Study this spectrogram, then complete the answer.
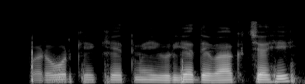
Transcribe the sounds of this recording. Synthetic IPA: pəɾoːɽkekʰeːt̪mẽjuːɽijad̪eːʋaːɡt͡ʃaɦi

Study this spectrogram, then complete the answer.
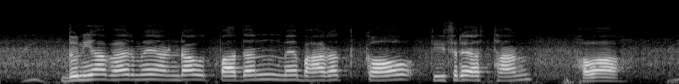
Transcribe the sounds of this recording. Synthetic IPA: d̪ʊnijabʱəɾmẽɐ̃ɳɖaʊt̪̚paːd̪ənmẽbʱaːɾət̪kat̪iːsɾeəst̪ʰaːn | həʋaː

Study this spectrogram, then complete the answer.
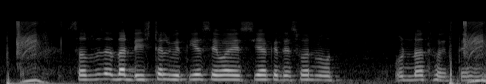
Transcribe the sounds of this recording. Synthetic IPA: sɐbsezjaːd̪aɖɪd͡ʒɪʈəlʋɪt̪ijəseːʋaeːsijaked̪ɪswənmẽ | ʊnːət̪ʰɦoːt̪eɦɛ̃ː

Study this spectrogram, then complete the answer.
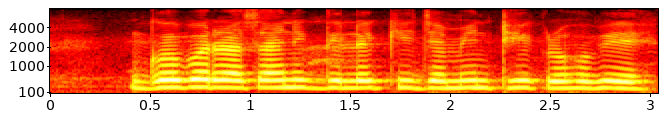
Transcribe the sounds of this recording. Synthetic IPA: ɡoːbəɾːaːsaːjnɪk̚d̪ɪlekid͡ʒəmiːnʈʰiːkɾəɦobeː

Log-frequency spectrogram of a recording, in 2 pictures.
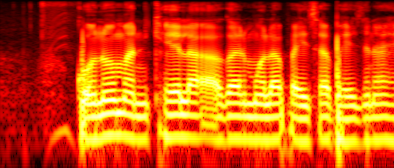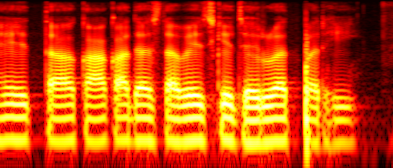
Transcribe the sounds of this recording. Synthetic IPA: koːnomənkʰelaʔə̰ɡəɾmoːlapəɪsabʱeːd͡ʒnaɦɛt̪akaːkad̪əst̪aʋeːd͡ʒked͡ʒəɾuːɾət̪̚pəɾɦiː

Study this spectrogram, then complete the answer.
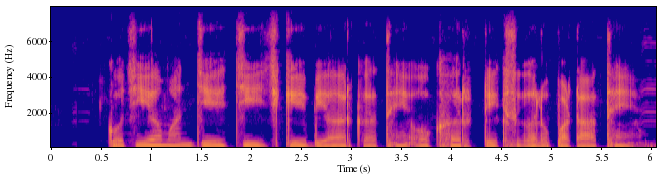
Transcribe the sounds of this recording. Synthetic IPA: koːt͡ʃijaːmand͡ʒet͡ʃiːd͡ʒkebɪjaːɾkəɾt̪ẽʔoːkʰəɾʈɪksɡʱəlopəʈaːt̪ɦẽː

